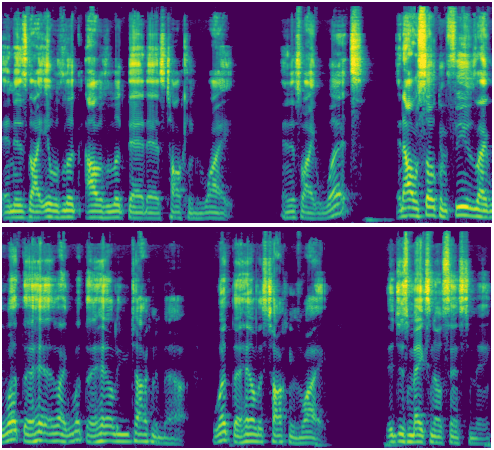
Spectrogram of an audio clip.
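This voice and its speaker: Mumbling at a moderate pace, a man with a slight country accent and a medium pitch uses ordinary pitch variation in a very clean recording with a silent background. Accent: slight country twang. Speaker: podcast co-host. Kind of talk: casual chat. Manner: mumbles some.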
